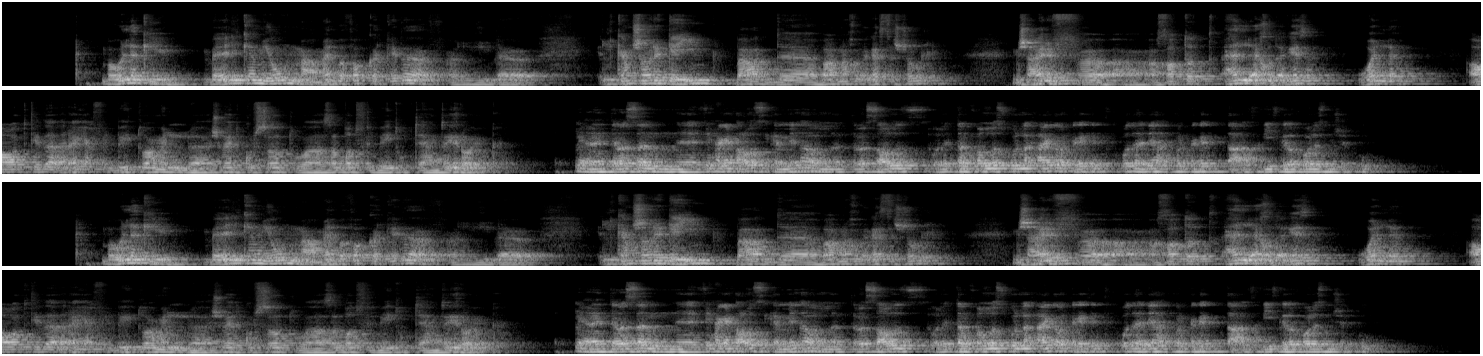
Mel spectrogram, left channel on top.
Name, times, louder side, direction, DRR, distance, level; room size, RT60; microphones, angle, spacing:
voice 1, 1.0-1.7 2.0-9.3 9.7-13.2 13.6-14.0 14.6-19.8, left 1 dB, 20° left, -1 dB, 0.4 m, -24 dB
voice 2, 20.5-28.4, equal, 75° right, -6 dB, 1.3 m, -21 dB
2.9 x 2.7 x 2.7 m, 0.93 s
head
